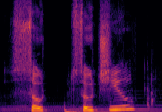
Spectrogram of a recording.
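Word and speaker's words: Xochitl: of tortilla chips uh called sochil and it's spelled like XO my name is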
